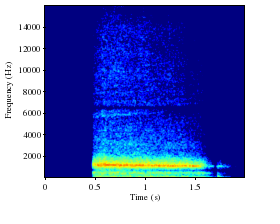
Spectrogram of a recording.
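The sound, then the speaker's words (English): A single slow exhale, a steady airy hiss with a faint whistling tone lasting just over a second before trailing off into a soft final puff. No talking. “And it might sound kind of weird, okay, but I want you to try it right now and feel the difference of when you're just breathing out like this.”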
